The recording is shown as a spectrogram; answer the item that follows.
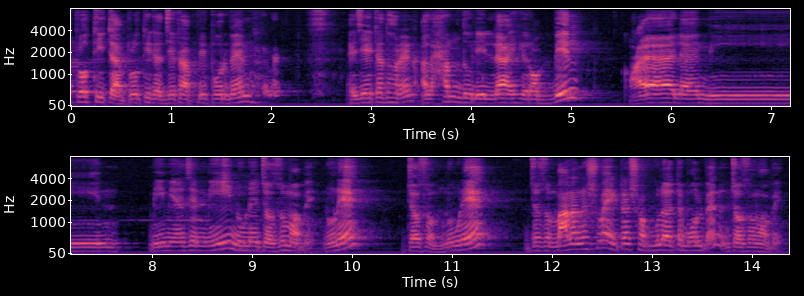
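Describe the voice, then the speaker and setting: প্রশ্ন করে নিজেই উত্তর দেওয়া পুরুষ কুরআন শিক্ষক. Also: male voice, medium pitch, expressive, fairly quick, darkish tone. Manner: asks questions and answers them himself, repeats rules in a drill. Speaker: Quran recitation teacher. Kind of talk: online tajweed class.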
